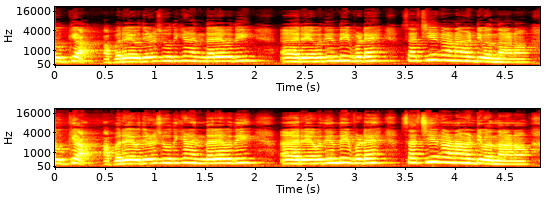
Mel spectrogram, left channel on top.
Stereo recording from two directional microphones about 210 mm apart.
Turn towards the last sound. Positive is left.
turn(degrees=-20)  # may be behind; listen again after turning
